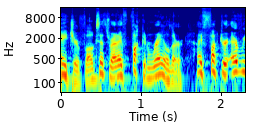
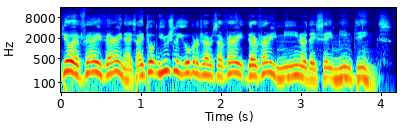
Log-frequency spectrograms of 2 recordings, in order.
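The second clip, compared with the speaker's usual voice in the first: imitated Mexican accent, pitched up at first; heavy Mexican accent; 4 semitones higher than usual. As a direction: do the passenger's thick Mexican accent. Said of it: "she had a really heavy accent".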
